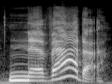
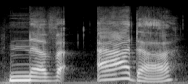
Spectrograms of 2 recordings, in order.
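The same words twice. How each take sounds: First: The word is said with a local American pronunciation. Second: The word is said with a Spanish-style pronunciation. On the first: This is how people who live there say it. "Locals usually pronounce it Nevada" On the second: The speaker probably does not live there. "if you say the state's name with the Spanish pronunciation"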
